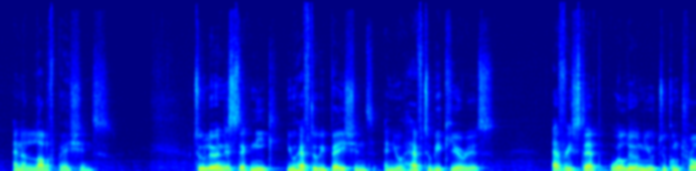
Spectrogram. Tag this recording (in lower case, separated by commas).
speech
